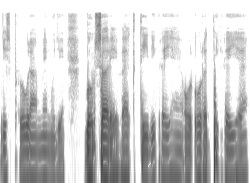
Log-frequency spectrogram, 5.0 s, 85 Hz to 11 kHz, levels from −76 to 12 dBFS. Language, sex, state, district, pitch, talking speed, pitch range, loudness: Hindi, male, Uttar Pradesh, Shamli, 100 Hz, 180 wpm, 100-105 Hz, -24 LUFS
